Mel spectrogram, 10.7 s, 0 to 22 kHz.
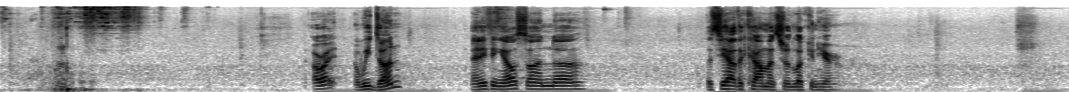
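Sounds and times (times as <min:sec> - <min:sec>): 
keys jangling as they change hands: 0:00.0 - 0:02.1
speech: 0:03.1 - 0:04.1, 0:04.7 - 0:05.9, 0:07.1 - 0:08.5.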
